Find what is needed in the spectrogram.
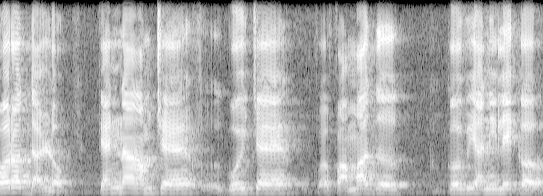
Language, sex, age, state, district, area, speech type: Goan Konkani, male, 18-30, Goa, Tiswadi, rural, spontaneous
